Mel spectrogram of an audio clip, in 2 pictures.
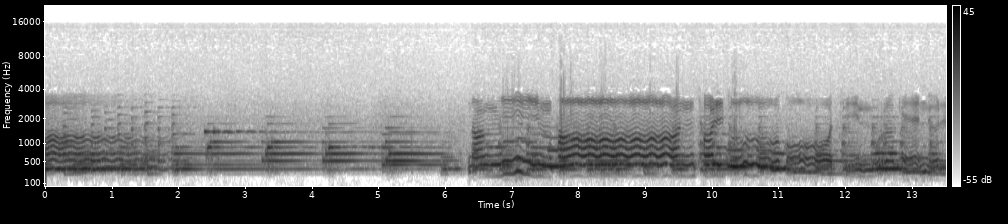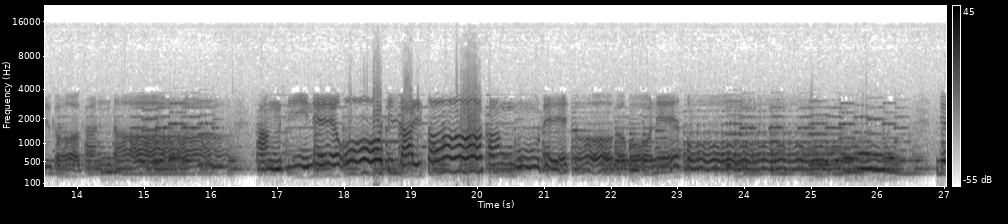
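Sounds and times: man singing with vibrato: 0.0 - 3.5, 6.0 - 27.0
band accompaniment: 1.0 - 6.2.

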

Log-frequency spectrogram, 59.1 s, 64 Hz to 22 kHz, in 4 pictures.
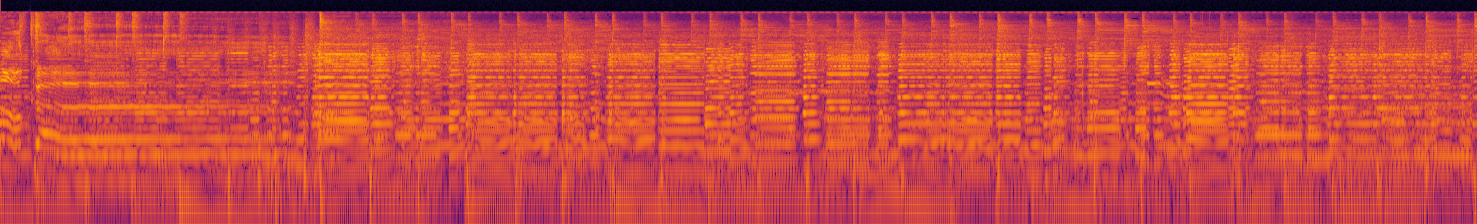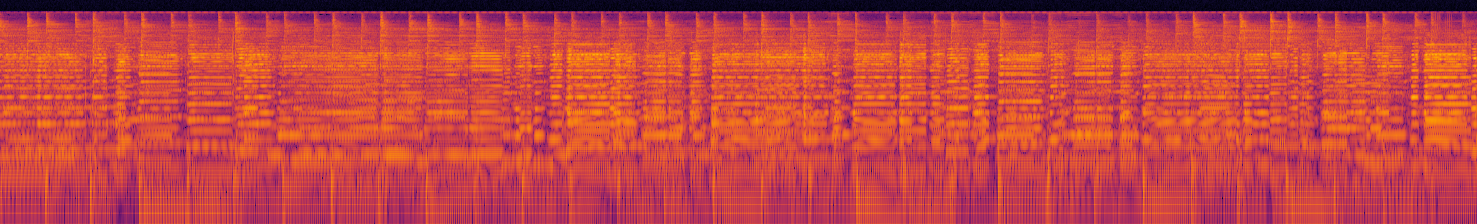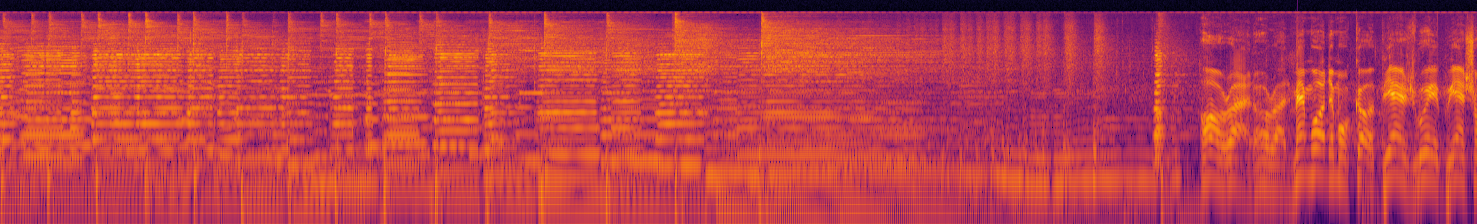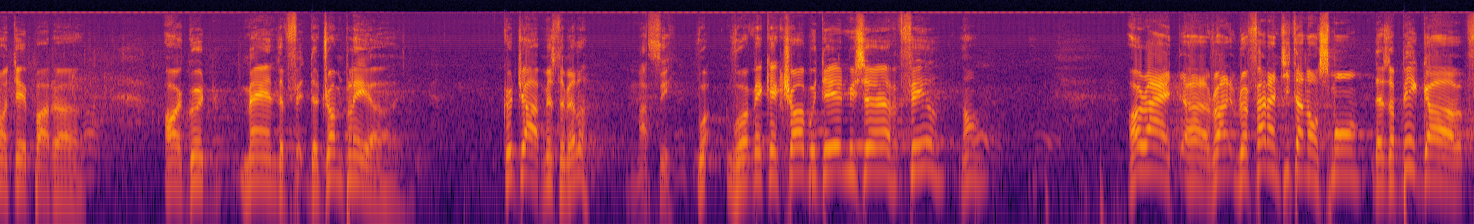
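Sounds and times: button accordion playing: 0.0 - 42.9
drum kit beat: 0.0 - 43.2.

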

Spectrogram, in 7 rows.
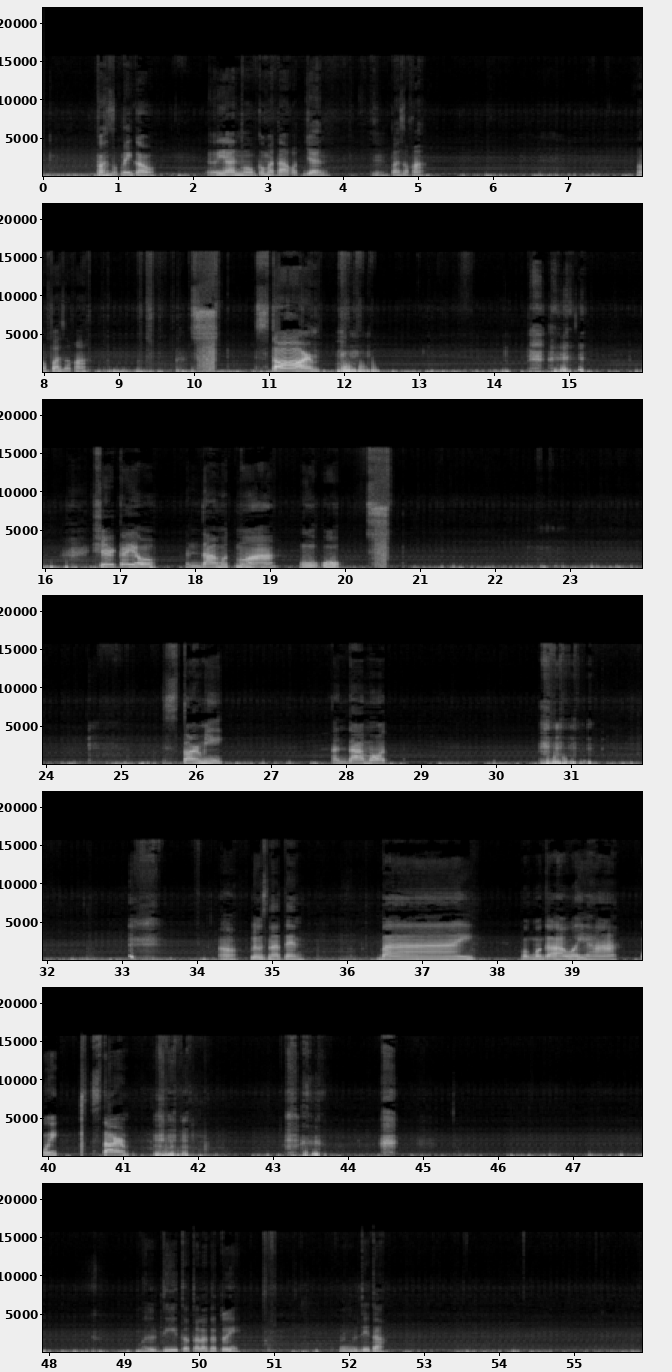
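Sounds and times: cat hissing: 9.8 - 10.4, 20.2 - 20.8
short breathy burst: 9.8 - 10.4, 20.3 - 20.7.

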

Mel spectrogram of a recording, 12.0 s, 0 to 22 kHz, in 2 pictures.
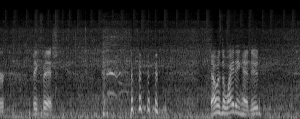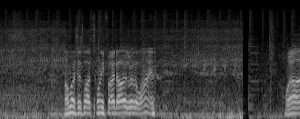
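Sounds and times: wind rumble on microphone: 0.0 - 11.0
man laughing: 2.0 - 3.5, 8.7 - 10.9.

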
